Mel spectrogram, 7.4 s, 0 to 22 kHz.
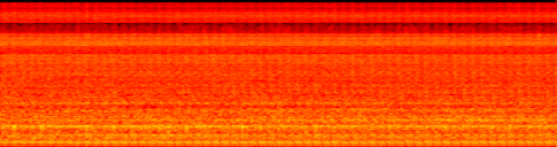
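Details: Nissan Sentra 1.8 idle with uneven, lumpy beat and a regular stumble about twice a second; one cylinder misfires, engine shakes, lacks power, exhaust puffs. Not coil or spark plug: injector 2 gets no negative activation pulses.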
